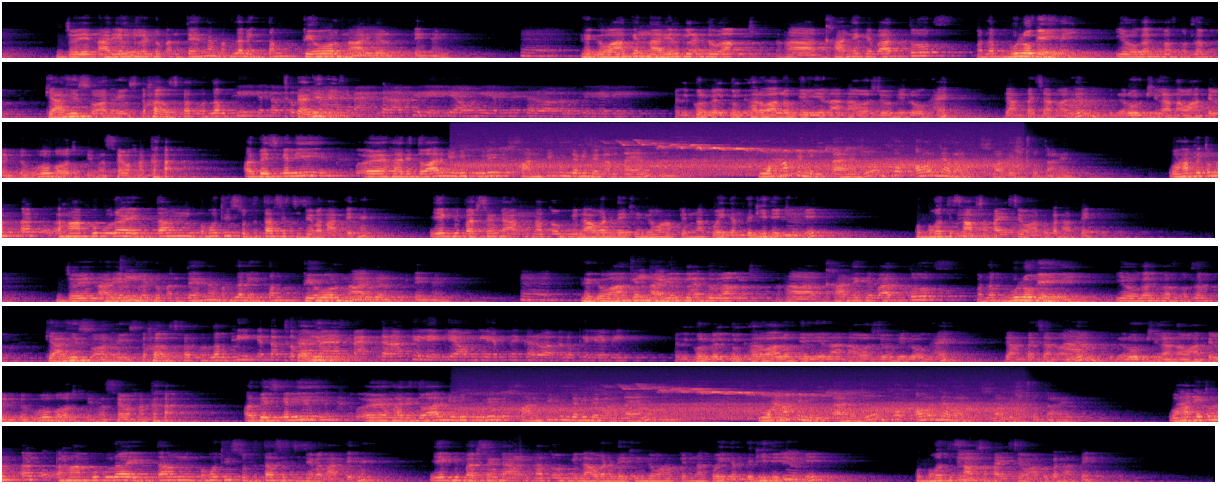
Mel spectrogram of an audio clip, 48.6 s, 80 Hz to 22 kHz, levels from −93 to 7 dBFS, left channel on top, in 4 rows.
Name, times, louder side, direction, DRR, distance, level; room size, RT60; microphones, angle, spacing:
voice 1, 0.5-4.5 5.8-7.3 7.7-9.3 9.8-10.8 11.1-12.1 12.6-14.5 15.1-15.5 18.9-21.6 22.2-26.1 26.7-31.1 31.9-35.1 36.0-40.2 40.8-44.6 45.6-47.4, left 1 dB, 40° left, 6 dB, 1.7 m, -23 dB
voice 2, 3.5-3.9 5.2-5.5 6.3-7.5 14.5-18.4 22.8-23.1 27.2-27.8 32.0-32.4 36.1-37.2 41.3-41.8 44.3-44.6 46.0-46.3, right 2 dB, 80° right, -1 dB, 3.6 m, -31 dB
Bird, 28.8-34.6, left 3 dB, 65° left, 3.7 m, -27 dB
26.5 x 13.0 x 4.0 m, 1.1 s
head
